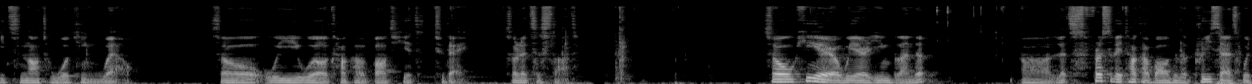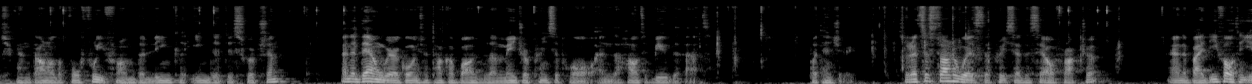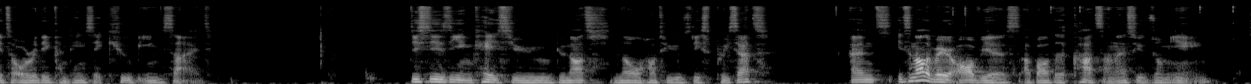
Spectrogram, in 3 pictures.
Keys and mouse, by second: 0.2 click, 0.5 middle click, 0.8 click, 1.3 click, 1.9 click, 2.4 click, 2.8 click, 3.5-4.9 drag, 5.3 click, 5.5 click, 5.7 click, 5.9 click, 6.0 ctrl+alt+shift+w, 6.0 ctrl+alt+shift+q, 12.3 shift+a, 14.7 click, 15.7 click, 16.1 x, 17.4-17.9 drag, 19.8 ctrl+a, 21.8 l, 23.6 alt+shift+click, 32.4 ctrl+a, 35.6-36.0 middle drag, 37.3 middle click.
